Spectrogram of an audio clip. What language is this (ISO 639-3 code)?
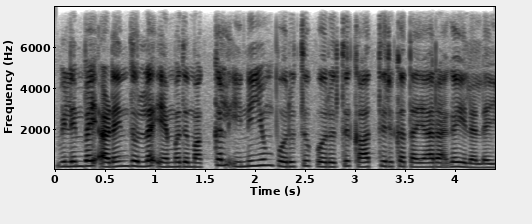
tam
